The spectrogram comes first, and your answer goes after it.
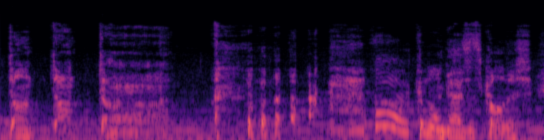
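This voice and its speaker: An actor playing a cocky, flippant Hollywood action star in a video game, with a sarcastic, theatrical delivery. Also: male voice, a little high, very animated, measured pace, music in the background. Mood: amused. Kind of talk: cinematic video game acting.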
